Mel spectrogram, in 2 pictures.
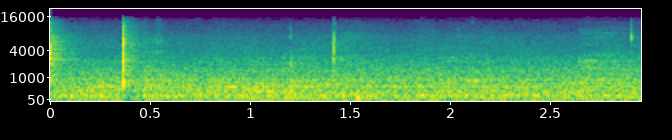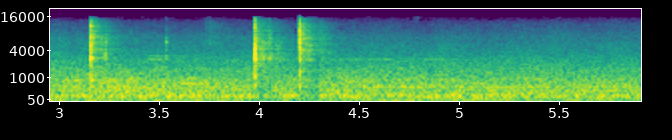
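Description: A metal spoon clinking against a plate about five times, over a steady low hiss, as grated vegetables are scraped off the plate into a bowl.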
